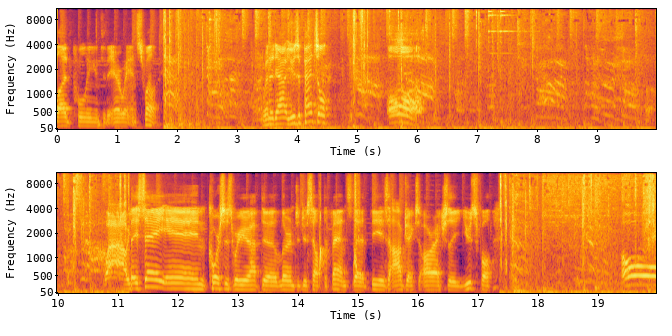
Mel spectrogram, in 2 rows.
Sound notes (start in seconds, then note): 2.4 men grunting; 7.8 men yelling; 19.1 man's ear ripping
